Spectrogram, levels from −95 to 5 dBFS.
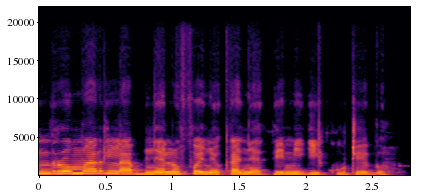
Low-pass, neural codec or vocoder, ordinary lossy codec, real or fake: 19.8 kHz; codec, 44.1 kHz, 7.8 kbps, Pupu-Codec; none; fake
